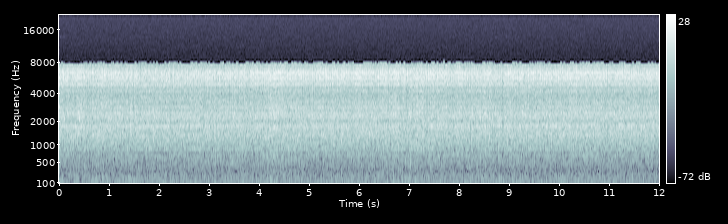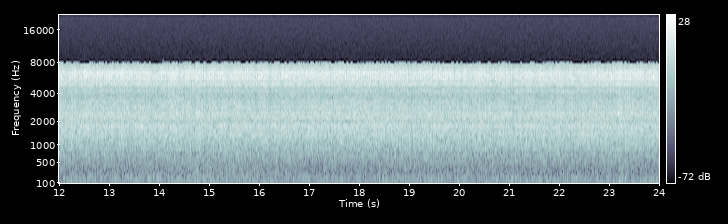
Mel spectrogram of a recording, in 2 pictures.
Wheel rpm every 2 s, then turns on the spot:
230, 230, 230, 240, 240, 230, 230, 230, 230, 230, 230, 230.
none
